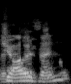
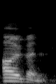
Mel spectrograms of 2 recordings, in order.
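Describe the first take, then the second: First: The name begins with a J sound. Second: The name begins with an H sound. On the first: The speaker calls it wrong. "It's not Joven" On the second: The speaker calls it right. "it's Hoven. ... Silent J"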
